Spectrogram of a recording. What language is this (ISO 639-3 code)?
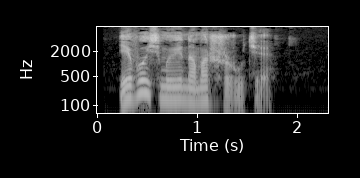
bel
